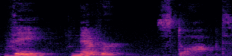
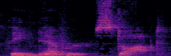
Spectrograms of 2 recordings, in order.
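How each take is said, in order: First: Slow breathy whisper of the phrase. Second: Softly, letting each word land slowly; hushed and slow, for weight; slow quiet repeat. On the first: Preacher whispering the sermon's one point to the congregation. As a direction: whisper it like a secret. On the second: Preacher to congregation, a slow quiet repeat. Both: Acted.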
